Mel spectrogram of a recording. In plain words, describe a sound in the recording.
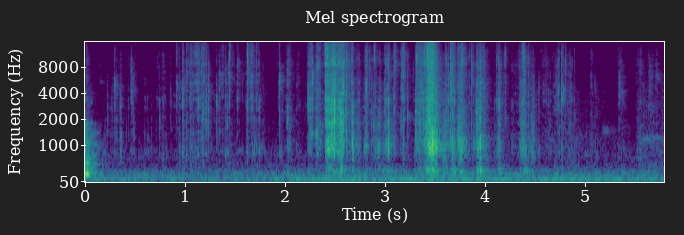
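A plastic wrapper crinkles and tears as it is opened.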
